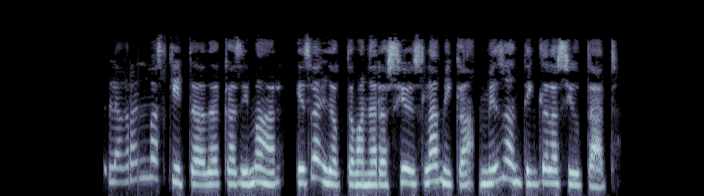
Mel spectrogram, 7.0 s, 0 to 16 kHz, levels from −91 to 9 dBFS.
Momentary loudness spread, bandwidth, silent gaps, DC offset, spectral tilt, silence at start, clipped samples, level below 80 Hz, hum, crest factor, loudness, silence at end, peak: 11 LU; 7.8 kHz; 2.84-2.95 s; under 0.1%; -4 dB/octave; 1.1 s; under 0.1%; -58 dBFS; none; 16 dB; -16 LUFS; 0.9 s; -2 dBFS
